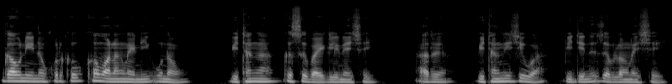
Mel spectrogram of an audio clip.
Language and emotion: Bodo, sad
